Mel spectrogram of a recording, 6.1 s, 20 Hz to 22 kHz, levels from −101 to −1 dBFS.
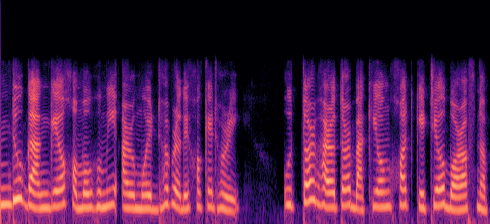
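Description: Opus voice compression affects the speech for its whole length. The codec here runs in its SILK linear-prediction mode, modelling the voice as a filter driven by an excitation signal. The sound is band-limited to about 8 kHz, consistent with wideband coding, and the excitation is coded coarsely, which fits a bitrate near 12 kbps. The damage is plainly audible: the voice sounds muffled, with a hoarse, slightly robotic edge.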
